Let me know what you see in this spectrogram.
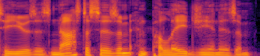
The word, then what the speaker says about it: Gnosticism: Gnosticism, Pelagianism, and by the way, if you're listening to this and then you go and read it and you're looking for Gnosticism, you'd be like, well, they talk about this, but it's spelled with a G-N.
